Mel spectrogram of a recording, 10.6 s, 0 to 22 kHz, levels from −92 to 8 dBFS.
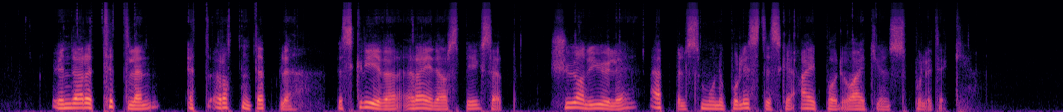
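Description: From start to finish the speech sounds hoarse, grainy and muffled, with a rough, noisy texture to the voiced sounds rather than a swirling one. The top end still extends to about 20.4 kHz, so the loss is in texture rather than bandwidth. The cause is likely Opus compression at a low rate, which fits roughly 16 kbps, where the encoder's hybrid speech mode thins out detail and fills gaps with noise.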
